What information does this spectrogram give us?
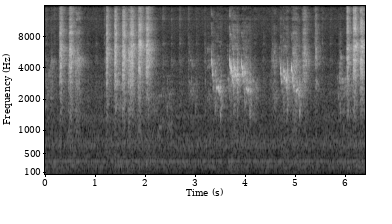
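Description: Budgerigars chatter in quick bursts of bright, scratchy chirps and squeaks.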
